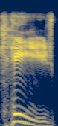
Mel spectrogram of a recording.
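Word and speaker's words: Kaje: time on the show it's the band cage but it's spelled k-a-j-e they're a diy rock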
